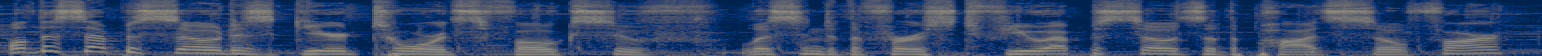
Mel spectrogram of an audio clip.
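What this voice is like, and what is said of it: Somewhat damaged, unclear voice. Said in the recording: “my voice has been messed up a little bit by the whole COVID episode ... hopefully soon I'll have a much cleaner set of vocal cords”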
